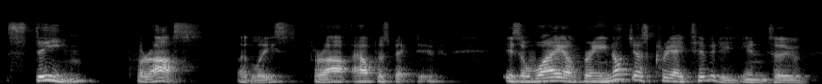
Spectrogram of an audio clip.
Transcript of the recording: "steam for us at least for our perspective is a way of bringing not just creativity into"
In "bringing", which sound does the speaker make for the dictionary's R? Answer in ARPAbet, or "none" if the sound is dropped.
R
